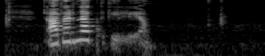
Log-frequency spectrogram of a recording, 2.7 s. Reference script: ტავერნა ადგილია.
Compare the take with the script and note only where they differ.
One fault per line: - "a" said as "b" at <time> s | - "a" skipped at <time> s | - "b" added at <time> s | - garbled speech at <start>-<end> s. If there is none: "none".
none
